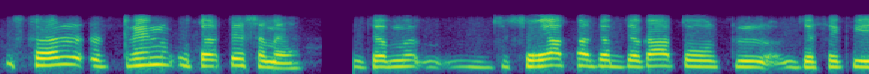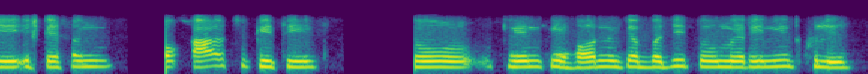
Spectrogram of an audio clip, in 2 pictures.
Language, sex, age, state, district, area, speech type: Hindi, male, 30-45, Uttar Pradesh, Mau, rural, conversation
